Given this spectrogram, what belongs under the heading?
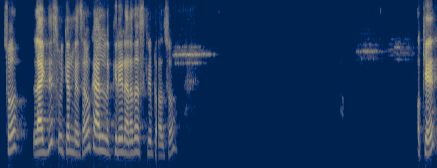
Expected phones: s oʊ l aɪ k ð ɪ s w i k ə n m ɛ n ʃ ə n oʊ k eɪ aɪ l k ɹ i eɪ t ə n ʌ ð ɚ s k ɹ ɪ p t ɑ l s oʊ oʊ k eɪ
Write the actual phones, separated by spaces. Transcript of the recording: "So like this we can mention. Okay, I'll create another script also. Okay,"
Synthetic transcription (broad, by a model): s oʊ l aɪ k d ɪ s w i k ə n m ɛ n s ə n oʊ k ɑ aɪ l k ɹ i eɪ t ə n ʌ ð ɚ s k ɹ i p t ɑ l s oʊ oʊ k eɪ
